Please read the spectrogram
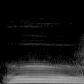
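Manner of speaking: low, drawn-out worried ooh; ominous ooh. Retold or imitated. Doctor with a clipboard reacting to his tests, low and drawn out. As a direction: sound like bad news is coming.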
